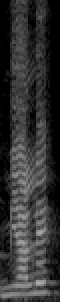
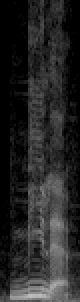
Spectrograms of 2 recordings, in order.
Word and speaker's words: Miele: And it's not exactly pronounced wrong in English, Miele. but English native speakers usually say something like Miele, Mila. So it usually sounds more like an A in the end, whereas in German we say Miele.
